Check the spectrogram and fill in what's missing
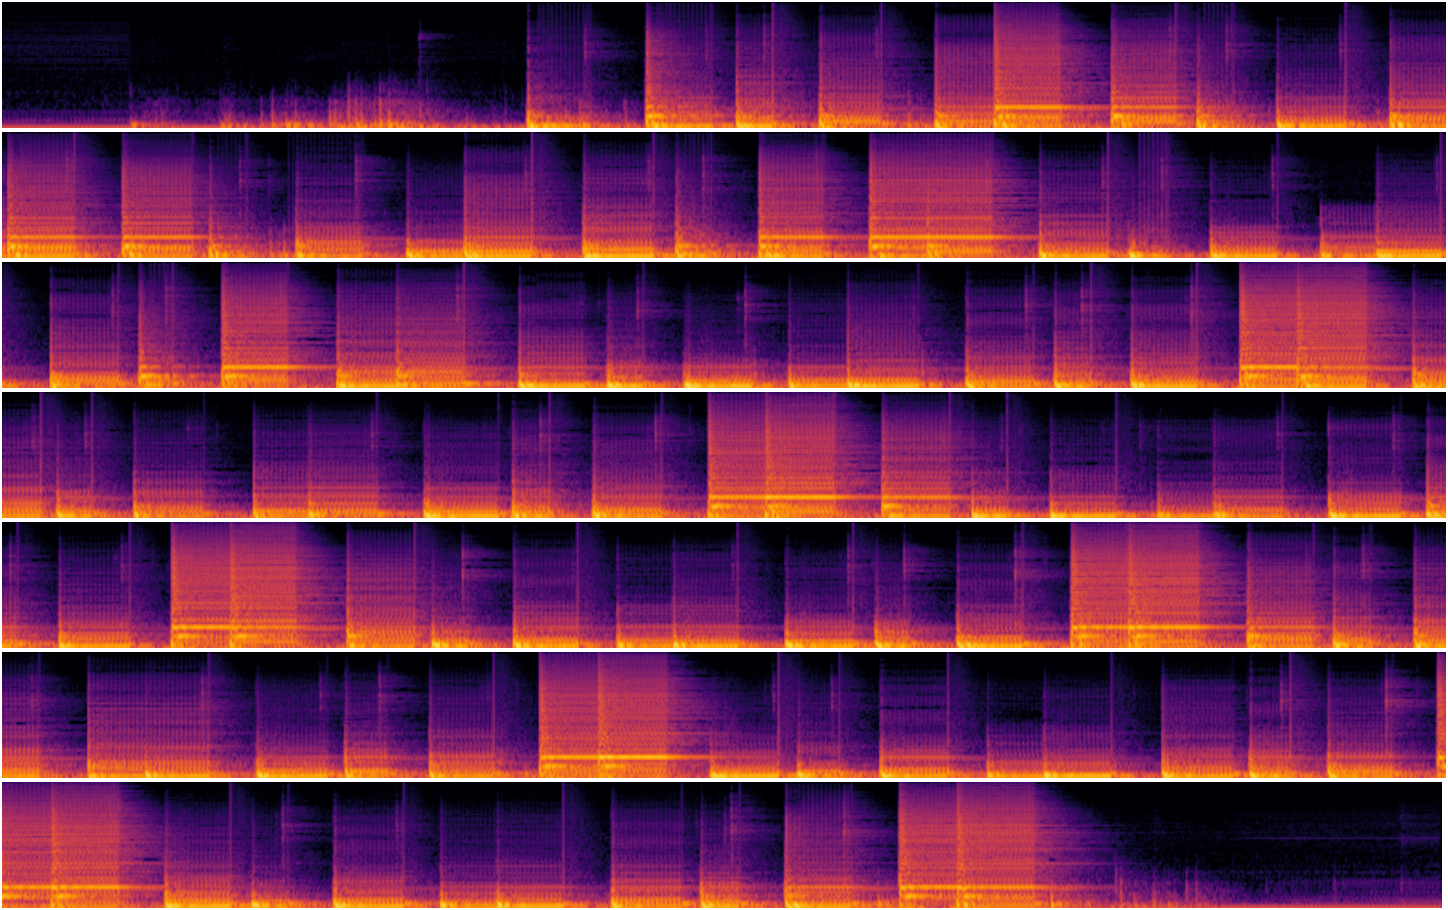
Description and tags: microphone beat
Vocoder processing through a microphone. This loop was made by using the mic as a drumstick.
beat, buzz, loop, microphone, vocoder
